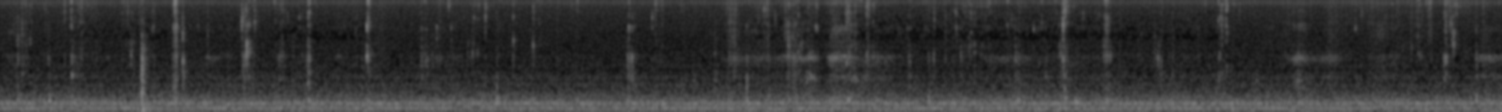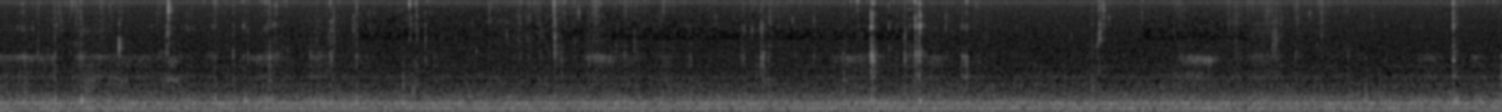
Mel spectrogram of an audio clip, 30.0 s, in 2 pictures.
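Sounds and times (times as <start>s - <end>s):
person chewing a burger: 0.0s - 25.0s, 25.6s - 30.0s
steady low hum: 0.0s - 30.0s.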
